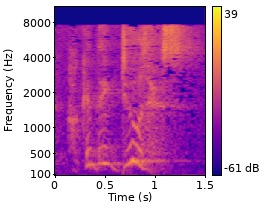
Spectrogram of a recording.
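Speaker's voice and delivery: disbelief. Real, not acted.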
